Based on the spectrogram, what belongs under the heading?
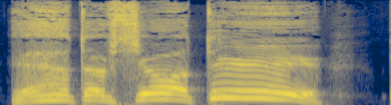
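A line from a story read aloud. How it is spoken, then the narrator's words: Growl. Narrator (Russian): прорычала госпожа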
